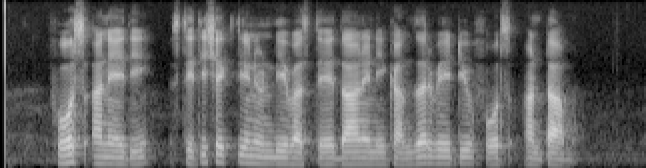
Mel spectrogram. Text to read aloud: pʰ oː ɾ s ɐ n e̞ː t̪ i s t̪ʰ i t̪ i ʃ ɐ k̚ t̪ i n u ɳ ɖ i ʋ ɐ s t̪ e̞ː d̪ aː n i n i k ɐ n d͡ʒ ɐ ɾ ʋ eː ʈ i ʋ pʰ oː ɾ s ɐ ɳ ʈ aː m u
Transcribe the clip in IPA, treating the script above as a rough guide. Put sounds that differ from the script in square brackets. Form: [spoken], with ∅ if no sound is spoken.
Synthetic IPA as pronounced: pʰ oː ɾ s ɐ n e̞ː [d̪] i s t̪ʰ i t̪ i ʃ ɐ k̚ t̪ i n u ɳ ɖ i ʋ ɐ s t̪ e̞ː d̪ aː n i n i k ɐ n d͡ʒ ɐ ɾ ʋ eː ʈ i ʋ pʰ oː ɾ s ɐ ɳ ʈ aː m u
